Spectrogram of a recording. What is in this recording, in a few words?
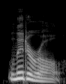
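"literal", English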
